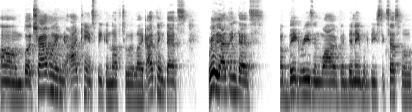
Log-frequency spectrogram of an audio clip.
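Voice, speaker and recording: A man speaks at a moderate pace in a fairly high pitch, with fairly even intonation. It is a plain, everyday voice. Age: 20s. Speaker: audio engineer. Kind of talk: casual interview.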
